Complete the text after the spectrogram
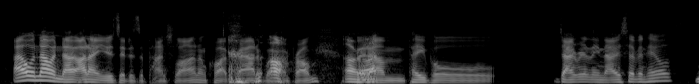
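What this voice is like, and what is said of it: Broad Australian Bogan accent. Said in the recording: “You've got the broadest Bogan accent, the most beautiful Bogan accent.”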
